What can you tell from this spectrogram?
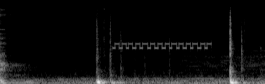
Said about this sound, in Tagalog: Hinanap ko ang pinanggagalingan ng ringtone Dinala ako ng paghahanap ko sa cabinet ko kung saan nakaimbak ang mga luma kong kagamitan. Nanggagaling ang ringtone sa bag kong itim. Kinuha ko ang cellphone sa loob nito.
